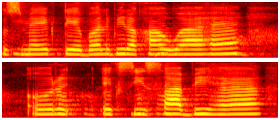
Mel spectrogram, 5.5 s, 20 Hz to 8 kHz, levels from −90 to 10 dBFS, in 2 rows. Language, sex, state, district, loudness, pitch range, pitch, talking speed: Hindi, female, Jharkhand, Deoghar, -18 LUFS, 245-255 Hz, 250 Hz, 140 wpm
